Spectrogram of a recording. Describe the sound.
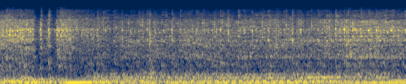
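A car engine roars loudly and steadily as the car drives off quickly, a continuous revving drone with no pauses or voices.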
